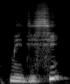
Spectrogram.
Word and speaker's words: medici: Medicus, ça devient medici. Musicus, ça devient musici. Et vous voyez que donc quand il y a un i qui suit, je prononce ça comme S. Donc politici, medici, musici.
